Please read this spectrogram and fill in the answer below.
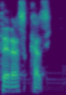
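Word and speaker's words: Teräs Käsi: Si ustedes lo miran, está escrito y las As tienen la diéresis y los dos punticos arriba. Eso quiere decir en inglés que esa letra sí se pronuncia tal cual. Que en inglés a veces las Cs al final no se pronuncian, pero si ustedes ven que tiene esos dos punticos, les toca pronunciarla. Es Masters of Terascasi.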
